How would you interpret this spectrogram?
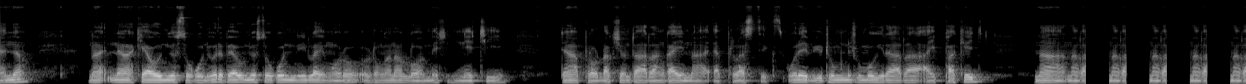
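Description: From 10.85 s to the end, the speech breaks into a stutter with silent gaps. A fragment of about 160 ms repeats four times, each followed by about 240 ms of digital silence, every 0.40 s. The stream likely stalled and replayed its last fragment. The missing audio is lost.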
